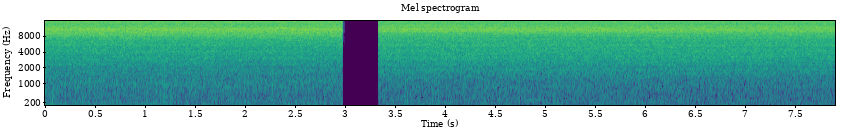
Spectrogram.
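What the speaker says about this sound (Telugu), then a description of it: "ఇది 2వ విజిల్స్ అండి." Close, loud and sustained steam hiss from a pressure cooker whistle while dal cooks, a steady rushing jet that drops out briefly and then carries on unchanged.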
